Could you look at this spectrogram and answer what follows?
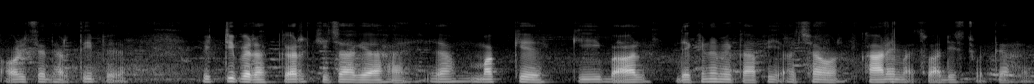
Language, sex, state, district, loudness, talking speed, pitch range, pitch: Hindi, male, Bihar, Vaishali, -24 LUFS, 140 wpm, 110-125 Hz, 120 Hz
